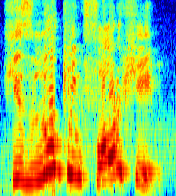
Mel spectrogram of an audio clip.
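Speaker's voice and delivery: high, loud, slow caster exclamation; thrilled shoutcaster; excited call. Real, not acted. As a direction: shout it out as the play unfolds.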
